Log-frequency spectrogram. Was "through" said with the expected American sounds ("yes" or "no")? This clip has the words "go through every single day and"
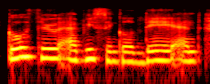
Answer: yes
